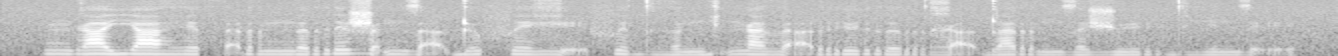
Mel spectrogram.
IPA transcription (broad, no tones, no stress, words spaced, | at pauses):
ŋɡa jaɦɪθa̰r ŋəriʐə̰ nza̰ɖɯfe ɣḛfɪ dʱəŋɡḭŋa ða̰ryrɯr ɣa̰ɖarnzə ʒyrdʱinzḛ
